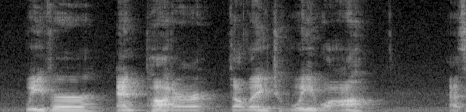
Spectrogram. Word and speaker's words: We:wa: Native American fiber artist, weaver, and potter, the late Weewa, as it's pronounced right here, as a Thamana.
